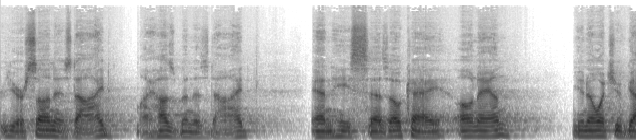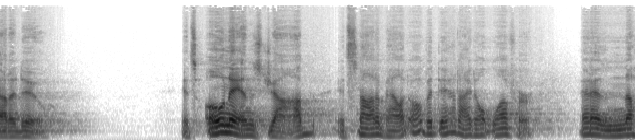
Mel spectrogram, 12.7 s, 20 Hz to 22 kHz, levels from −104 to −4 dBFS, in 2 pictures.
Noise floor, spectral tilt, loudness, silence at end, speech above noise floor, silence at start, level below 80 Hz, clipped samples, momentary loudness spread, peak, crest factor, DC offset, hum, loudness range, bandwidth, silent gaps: -83 dBFS; -6 dB/octave; -26 LUFS; 0 s; 57 dB; 0 s; -68 dBFS; under 0.1%; 14 LU; -2 dBFS; 24 dB; under 0.1%; none; 7 LU; 19 kHz; none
